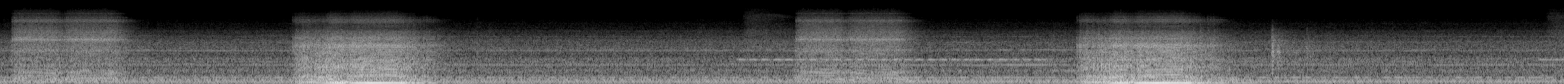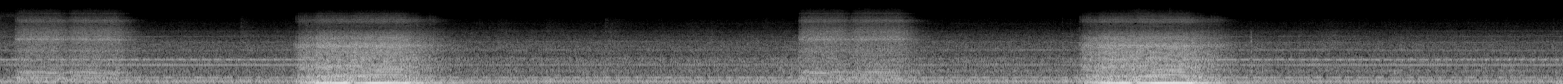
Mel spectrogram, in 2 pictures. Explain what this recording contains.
A very strange couple of sounds that I really have no idea what they are. Some sort of drilling perhaps and strangely rhythmic.
truck, industrial, noise, grind, drill, construction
